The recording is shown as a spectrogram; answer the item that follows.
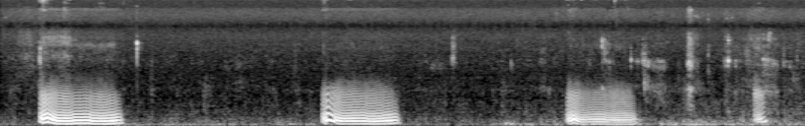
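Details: Deep, rumbling snores from a Norwegian Forest cat while it sleeps: three long, buzzy breaths spaced about three and a half seconds apart in a quiet room.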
